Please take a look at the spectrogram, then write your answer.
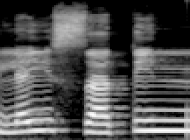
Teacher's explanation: سین میں سیٹی کی آواز آئے گی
